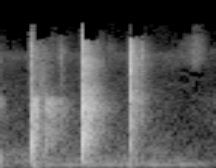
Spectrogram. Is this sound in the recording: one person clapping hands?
yes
